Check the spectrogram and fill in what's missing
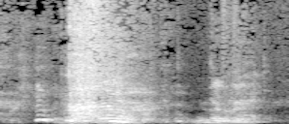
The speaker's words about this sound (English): Bless you.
